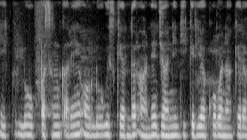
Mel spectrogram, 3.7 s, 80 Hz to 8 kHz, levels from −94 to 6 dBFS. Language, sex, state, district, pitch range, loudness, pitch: Hindi, female, Chhattisgarh, Korba, 190-195 Hz, -16 LUFS, 195 Hz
